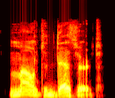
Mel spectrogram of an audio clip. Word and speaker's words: Mount Desert: As decreed by the natives, one spells it Mount Desert, but the pronunciation is Mount Desert.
